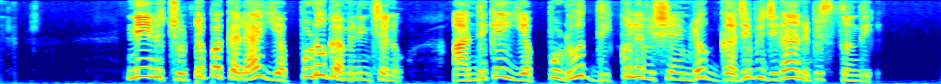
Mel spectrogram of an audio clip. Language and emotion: Telugu, disgusted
